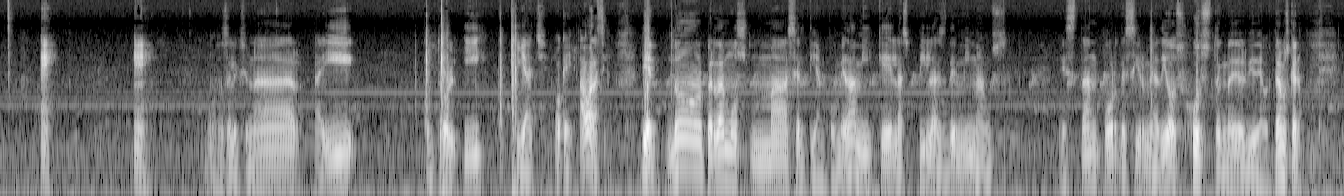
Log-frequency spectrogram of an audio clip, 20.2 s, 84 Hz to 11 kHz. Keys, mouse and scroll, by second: 1.1-2.5 middle drag, 2.9-4.3 drag, 6.7 ctrl+i, 7.7 ctrl+h, 9.0-9.7 scroll down 2, 10.7 middle click, 11.1-11.6 scroll down 2, 13.1-13.5 scroll down 2, 13.5 middle click, 14.7-15.0 scroll down 2, 15.0-16.6 middle drag, 16.6-17.3 scroll up 2, 17.3 shift+scroll up 1, 17.4-18.7 shift+middle drag, 18.2-18.7 shift+scroll up 1, 18.7-19.5 scroll down 1, 19.6 scroll down 1.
